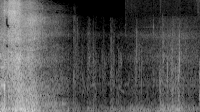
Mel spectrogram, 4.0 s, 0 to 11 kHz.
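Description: M142 HIMARS rocket launch heard from on the launcher: a sudden loud blast of rocket exhaust that fades over about a second as the rocket leaves, trailing off into a low rumble.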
